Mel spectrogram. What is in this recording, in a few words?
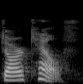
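"dark elf", English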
